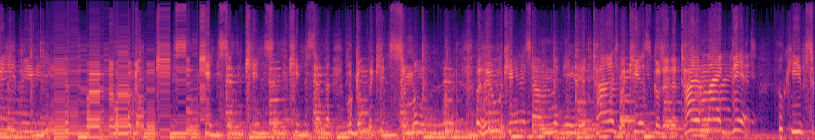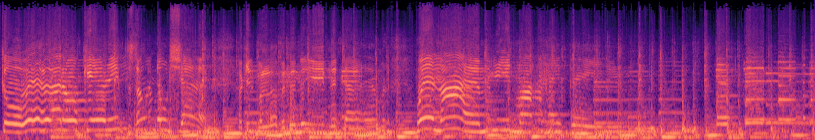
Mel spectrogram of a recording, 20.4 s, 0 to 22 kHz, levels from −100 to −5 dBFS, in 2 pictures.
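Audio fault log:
0.58–2.62 s robotic sound from repeated short buffers: audio likely arrived too seldom, so most of it was replaced by looped snippets, leaving a rigid, metallic 100 Hz buzz that fits a 10 ms buffer.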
